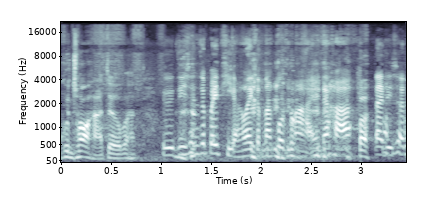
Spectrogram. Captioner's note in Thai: เสียงหัวเราะ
